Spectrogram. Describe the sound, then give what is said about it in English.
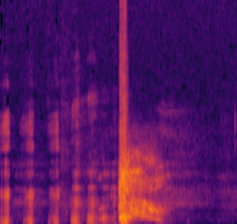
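A rapid run of about six short coughs builds into one harsher, louder cough that trails off, with no talking around it. “Damn, that cough.”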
